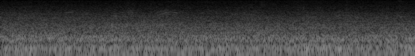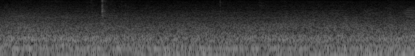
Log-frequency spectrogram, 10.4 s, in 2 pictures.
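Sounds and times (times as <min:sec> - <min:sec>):
night traffic rumble in Midtown New York City: 0:00.0 - 0:10.3
faint voices: 0:00.3 - 0:05.9, 0:08.8 - 0:10.3.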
